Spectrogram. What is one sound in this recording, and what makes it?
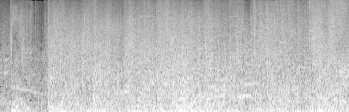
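Magic spells crackle and boom in a fast fight.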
